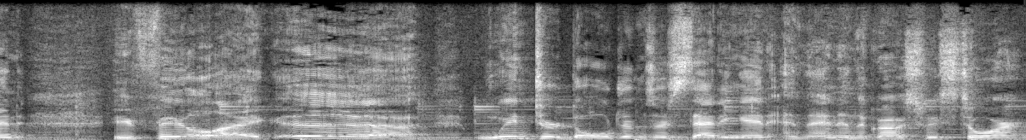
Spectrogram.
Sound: groans

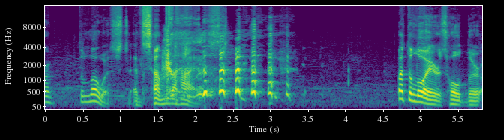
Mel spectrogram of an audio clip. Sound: laughing

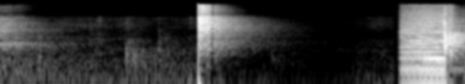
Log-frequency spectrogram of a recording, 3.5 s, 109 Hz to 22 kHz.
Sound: slap of high-5

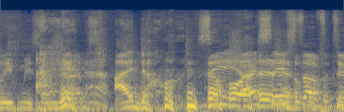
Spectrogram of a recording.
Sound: laughs

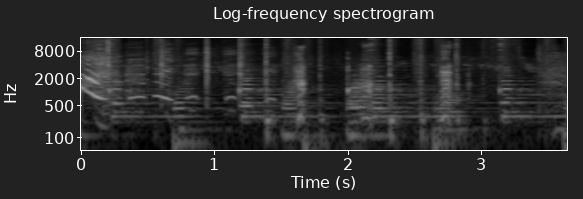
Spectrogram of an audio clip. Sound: squeals excitedly

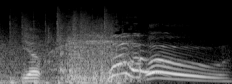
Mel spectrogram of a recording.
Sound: water splashing

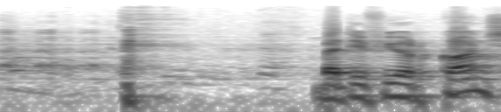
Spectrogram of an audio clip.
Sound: laughter

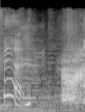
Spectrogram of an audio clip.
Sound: shrieks

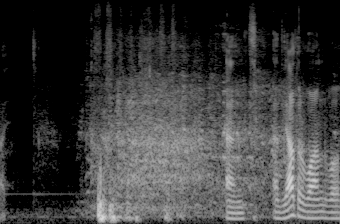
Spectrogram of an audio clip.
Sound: laughter

